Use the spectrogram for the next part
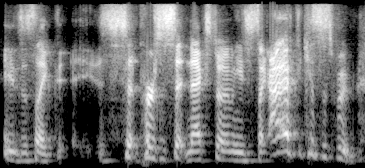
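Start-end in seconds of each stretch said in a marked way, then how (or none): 2.7-3.6 high-pitched, urgent mock outburst; mock urgency. Podcaster mimicking a compulsive boot kisser, mock urgent. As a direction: blurt it high, as if compelled.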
